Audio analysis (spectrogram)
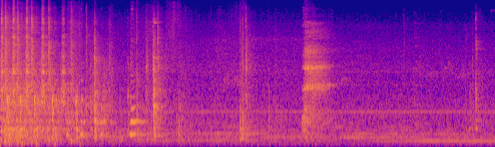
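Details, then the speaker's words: Two-year-old DeWalt mower with Briggs & Stratton engine, stuck choke freed and closing properly: a few rasping pull-cord strokes, weak firing that never catches; still won't start, suspected no fuel. "Well, even with the choke plate closed as it should be, it's still not starting. That's right. Let's delve a little deeper. Our next question is, is it getting fuel?"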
